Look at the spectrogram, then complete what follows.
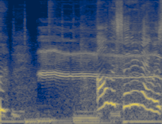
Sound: screaming

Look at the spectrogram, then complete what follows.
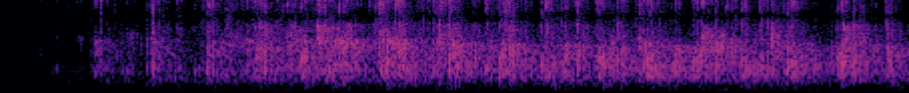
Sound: audience clapping

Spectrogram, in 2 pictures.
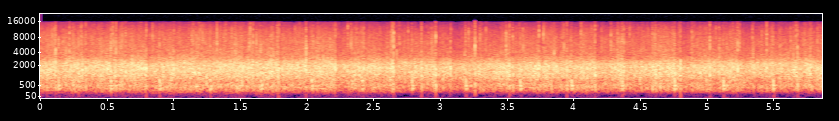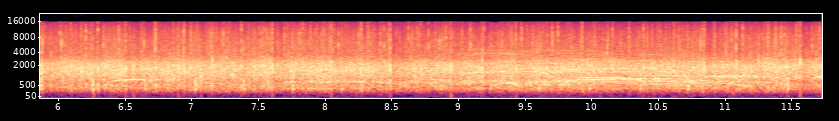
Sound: applause

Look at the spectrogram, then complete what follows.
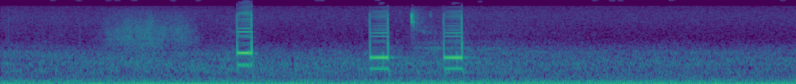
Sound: dial tone

